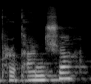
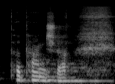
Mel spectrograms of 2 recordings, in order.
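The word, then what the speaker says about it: papañca: a habit of Mind called the Pancha sometimes pronounced propancha perpancha this is a really important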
